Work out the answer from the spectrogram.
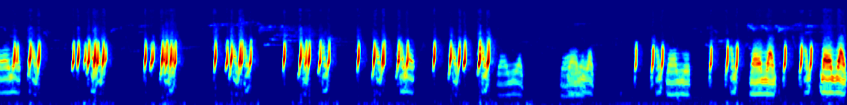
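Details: Common quail in Pakistan: dense, rapid runs of sharp clipped notes in twos and threes, interspersed with lower, harsher grating bursts, almost continuous throughout with little silence.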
